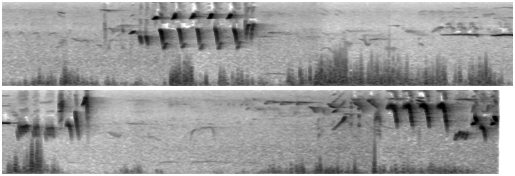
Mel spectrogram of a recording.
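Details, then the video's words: Common nightingale singing in Westduinpark: bursts of rapid, repeated high notes and rich varied phrases, separated by short pauses, over a steady low rumble of background noise. "Nachtegaal (zingend)"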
